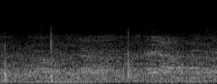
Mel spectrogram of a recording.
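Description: Three sharp clicks spaced unevenly over trade-hall background noise: buttons being pressed on the inline remote of an Aukey active-noise-cancelling neckband headset.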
